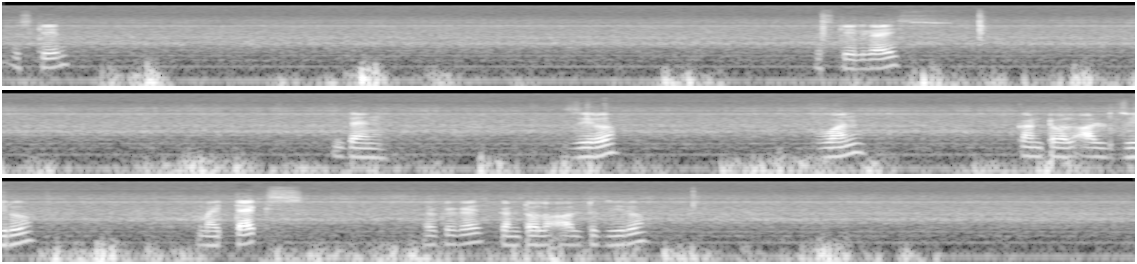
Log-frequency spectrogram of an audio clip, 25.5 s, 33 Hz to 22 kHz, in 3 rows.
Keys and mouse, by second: 3.3-5.2 drag, 11.4-13.4 drag, 12.9 KP_0, 14.4 KP_1, 16.9 ctrl+alt+KP_0, 20.1-21.9 drag, 22.1 ctrl+alt+KP_1.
